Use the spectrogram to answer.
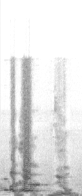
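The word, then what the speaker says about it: अध्वर्यु: लेकिन यजुर्वेद में मंत्रों का उच्चारण करने वाला अधवर्यु। अधव, ये जो रया ऊपर लगा है ये व्या के बाद बोलेगा, अधवर्यु।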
